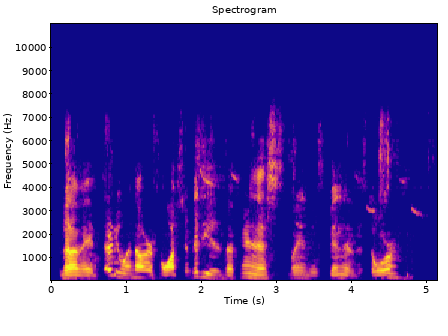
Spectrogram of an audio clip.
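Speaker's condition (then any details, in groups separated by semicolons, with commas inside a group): Traumatic brain injury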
